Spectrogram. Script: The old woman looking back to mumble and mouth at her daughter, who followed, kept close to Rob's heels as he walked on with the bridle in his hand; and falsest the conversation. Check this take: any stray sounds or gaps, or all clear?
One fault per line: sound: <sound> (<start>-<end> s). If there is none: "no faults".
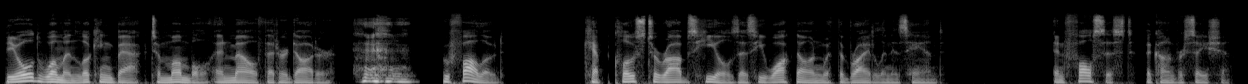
sound: laugh (3.5-4.2 s)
